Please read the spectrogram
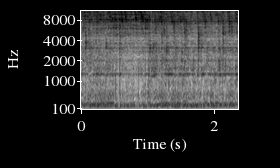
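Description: A wet, gurgling slurp sound effect runs steadily for a couple of seconds at an even level, with a low watery hum underneath and no talking.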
